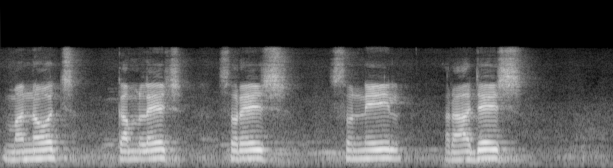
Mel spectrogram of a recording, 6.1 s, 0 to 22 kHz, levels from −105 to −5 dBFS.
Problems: none marked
